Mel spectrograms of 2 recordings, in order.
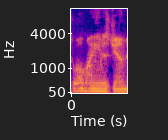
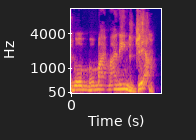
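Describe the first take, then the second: First: Understated, subdued introduction; mildly downcast. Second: High, eager imitated introduction; lit up. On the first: Retold or imitated. Downcast storm victim answering a reporter, mildly subdued. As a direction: play a storm victim, a touch down. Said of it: "he's pretty down in himself right now". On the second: Upbeat storm survivor answering a reporter, lit up. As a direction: play the survivor bursting to answer. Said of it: "this guy was lit up".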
